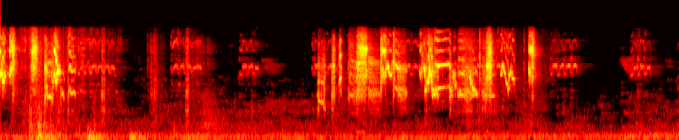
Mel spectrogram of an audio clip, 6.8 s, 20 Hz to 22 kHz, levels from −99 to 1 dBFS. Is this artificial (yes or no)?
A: no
